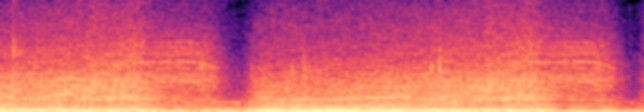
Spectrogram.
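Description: BMW boosting on nitrous in Roblox Vehicle Simulator: a steady, loud engine drone whose pitch climbs across the whole stretch, dipping briefly around the middle, with no talking.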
